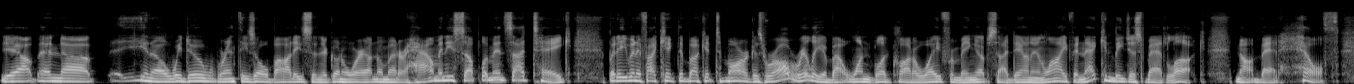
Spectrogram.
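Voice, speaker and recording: A man talks at a fairly quick pace and a medium pitch. His intonation is lively, his loudness very even. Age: 60s. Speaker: supplement industry expert. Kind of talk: podcast interview. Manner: halting, many filler sounds.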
